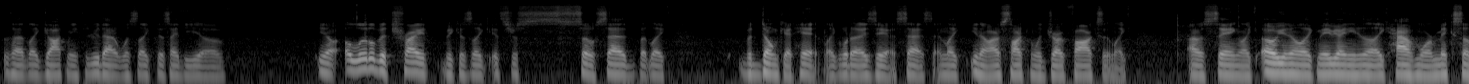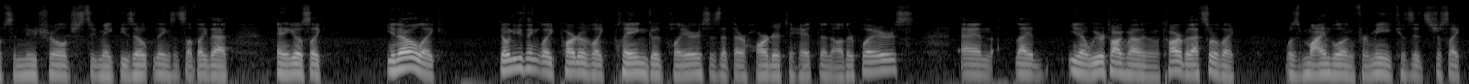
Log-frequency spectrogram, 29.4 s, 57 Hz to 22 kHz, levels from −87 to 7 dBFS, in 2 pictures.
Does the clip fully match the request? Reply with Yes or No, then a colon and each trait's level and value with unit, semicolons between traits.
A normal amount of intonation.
No: narrow, 2.2 semitones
